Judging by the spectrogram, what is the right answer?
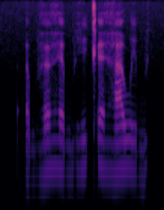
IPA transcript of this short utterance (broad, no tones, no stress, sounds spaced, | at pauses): ʔ ɐ bʱ œ ɦ ɛ bʱ i kʼ ɛ ɦ a w i b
